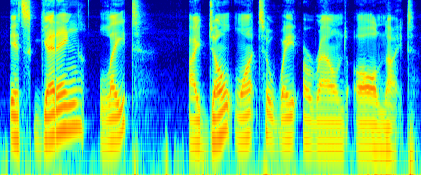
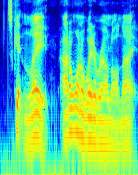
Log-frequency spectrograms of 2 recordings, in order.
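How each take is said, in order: First: Each word is said slowly and separately. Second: The words run together quickly. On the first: "I'll say each individual word" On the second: "much faster"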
